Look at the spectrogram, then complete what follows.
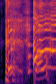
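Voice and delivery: high helpless laughter; laughing. Real, not acted. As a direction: crack up laughing. Laughing hard mid-story.

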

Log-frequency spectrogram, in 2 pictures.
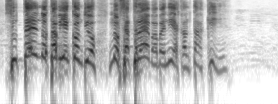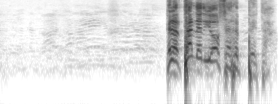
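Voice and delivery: loud, high pulpit warning; preacher hammering home a warning to the worship team, loud; preaching at full force. Acted. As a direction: thunder it from the pulpit.

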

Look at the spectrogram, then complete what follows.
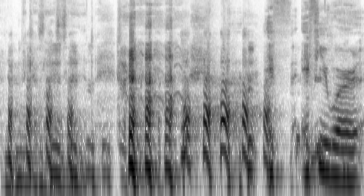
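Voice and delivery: words breaking into high laughter; laughing. Real, not acted. Host laughing at the guest's cheeky French, laughing. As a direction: laugh your way through it.

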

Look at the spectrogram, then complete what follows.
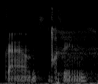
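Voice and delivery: whispered aside, no voice. Real, not acted. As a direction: whisper the last words. Whispered aside about fans.

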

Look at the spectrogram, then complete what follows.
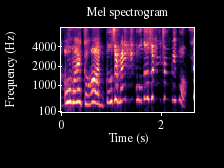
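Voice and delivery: high, rising squeal of mortified disbelief; shocked squeal. Retold or imitated. Narrator squeals on seeing her drunk friends fall. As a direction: wail it like you can't believe your eyes.

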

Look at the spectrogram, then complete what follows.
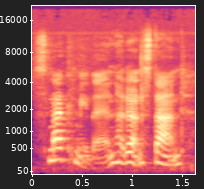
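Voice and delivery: bedroom voice. Acted. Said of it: "Is that your bedroom voice?".

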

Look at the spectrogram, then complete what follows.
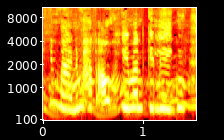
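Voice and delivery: hoch, laut und schnell; Zwerge rufen. A narrator's reading. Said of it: "kamen gelaufen und riefen". (hohe, laute Zwergenstimmen)

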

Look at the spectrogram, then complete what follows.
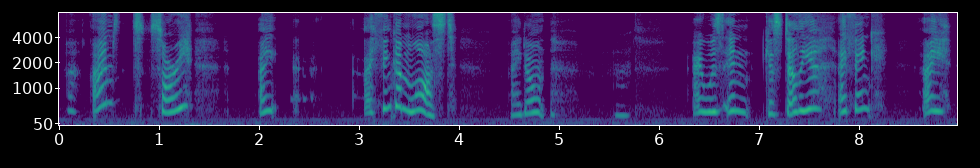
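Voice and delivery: high, stammering frightened voice; trembling. Acted. Elaine apologizing to the angry Oshawott, high frightened stammer. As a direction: stutter like a scared lost kid, high. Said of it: "She trembled".

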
